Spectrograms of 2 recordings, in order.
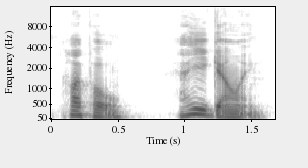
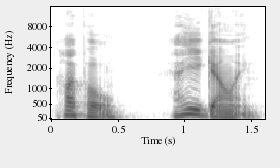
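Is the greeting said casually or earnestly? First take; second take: earnestly; earnestly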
